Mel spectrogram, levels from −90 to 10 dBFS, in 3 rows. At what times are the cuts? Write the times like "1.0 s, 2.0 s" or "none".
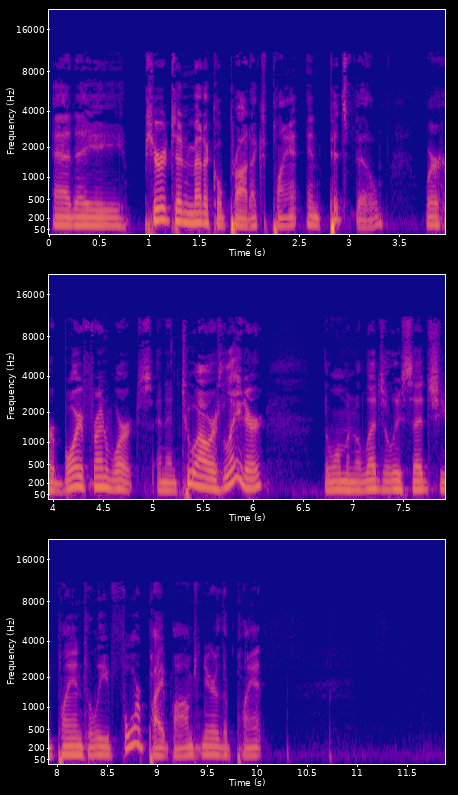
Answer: none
